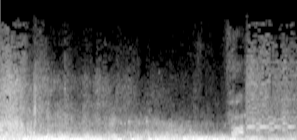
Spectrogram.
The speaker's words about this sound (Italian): Spara sulla radio. La radio della polizia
